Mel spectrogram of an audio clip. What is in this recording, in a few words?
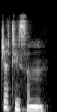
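"jettison", British English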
